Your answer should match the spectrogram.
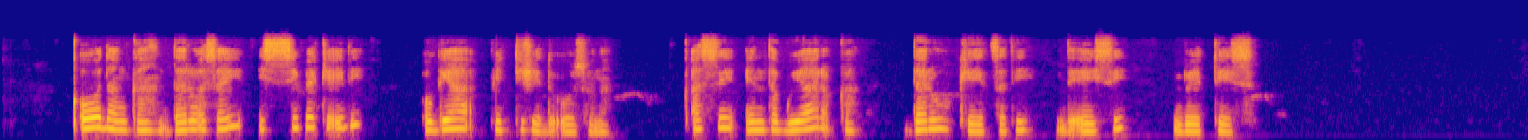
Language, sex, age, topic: Gamo, male, 18-24, government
